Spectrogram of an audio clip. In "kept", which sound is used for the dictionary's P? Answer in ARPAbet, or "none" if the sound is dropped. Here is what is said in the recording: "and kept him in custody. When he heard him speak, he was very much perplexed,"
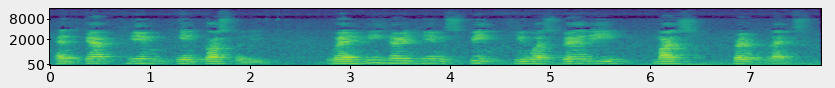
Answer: P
